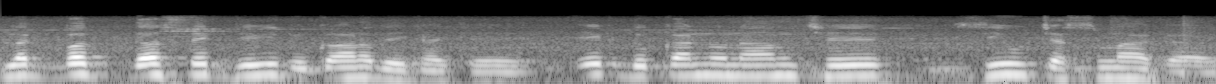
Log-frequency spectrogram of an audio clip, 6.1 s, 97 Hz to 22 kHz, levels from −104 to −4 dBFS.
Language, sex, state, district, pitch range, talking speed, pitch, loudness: Gujarati, male, Gujarat, Gandhinagar, 135-175 Hz, 140 wpm, 165 Hz, -20 LUFS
